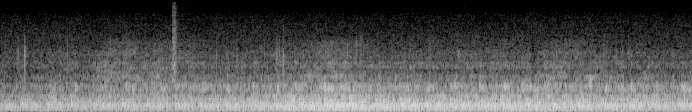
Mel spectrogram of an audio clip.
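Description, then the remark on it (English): A motorboat engine drones steadily throughout, a continuous low rumbling hum that holds at a fairly loud, even level with no voices. “Another motorboat maybe follow us. I hear it.”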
